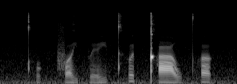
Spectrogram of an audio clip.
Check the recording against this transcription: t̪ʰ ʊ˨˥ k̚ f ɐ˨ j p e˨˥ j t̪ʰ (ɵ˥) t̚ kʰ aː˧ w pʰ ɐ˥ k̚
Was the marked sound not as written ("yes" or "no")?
no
